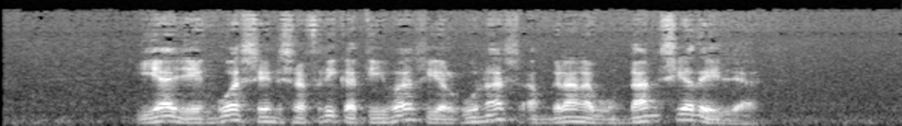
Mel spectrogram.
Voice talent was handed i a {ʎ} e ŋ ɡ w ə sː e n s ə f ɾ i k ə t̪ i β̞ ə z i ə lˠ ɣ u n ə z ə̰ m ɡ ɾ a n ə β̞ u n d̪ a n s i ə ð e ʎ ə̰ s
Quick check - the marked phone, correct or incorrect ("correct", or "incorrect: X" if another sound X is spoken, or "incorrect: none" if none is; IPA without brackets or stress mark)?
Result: correct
